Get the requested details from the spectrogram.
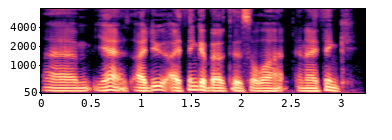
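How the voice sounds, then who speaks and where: A man from eastern Canada, a podcast guest, telling a story in a loose, animated way with many ums and restarts. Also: fairly low pitch, normal speed, no echo, studio quality. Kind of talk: casual storytelling chat.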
